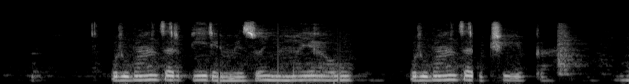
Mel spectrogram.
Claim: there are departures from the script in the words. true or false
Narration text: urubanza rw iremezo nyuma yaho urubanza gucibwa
false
